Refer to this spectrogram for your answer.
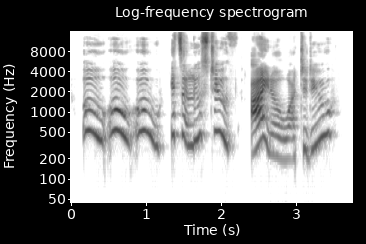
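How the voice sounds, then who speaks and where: In a put-on character voice, a woman squeaks at an extremely high pitch, going at a fairly slow pace. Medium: read story.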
